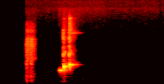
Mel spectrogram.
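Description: Near silence, broken by a faint brief sound about half a second in and a short, slightly louder sound about a second in.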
